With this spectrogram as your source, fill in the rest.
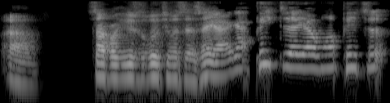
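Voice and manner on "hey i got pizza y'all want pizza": much higher, slow, cheery; cheerful teen hero, higher and slower; goofy pizza offer. Retold or imitated. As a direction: sing it out like a happy goof.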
